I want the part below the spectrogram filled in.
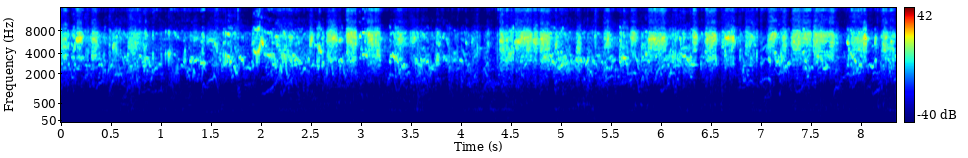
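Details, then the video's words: Budgerigar reacting to its mirror image keeps up a steady, high, scratchy warble mixed with harsher squawk-like notes for several seconds. "Budgie Mirror Reactions Hilarious Sound Effects!"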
